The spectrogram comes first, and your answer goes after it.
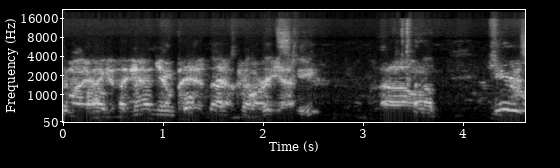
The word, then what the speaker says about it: Khmelnytsky: This is just the way it's written in Polish, and if you understand Polish phonetics, you'll know that it's pronounced Khmelnytsky, which is also not so easy to pronounce, but that's not our job at any rate.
